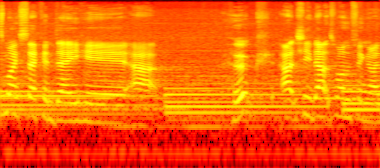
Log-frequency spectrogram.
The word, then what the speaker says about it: Hoek: So today's my second day here at Hoek. Actually, that's one thing I learned. I've been saying Hoek for months, and I just found out it's actually pronounced Hoek.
